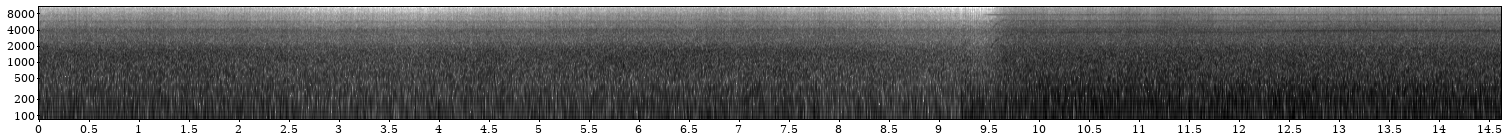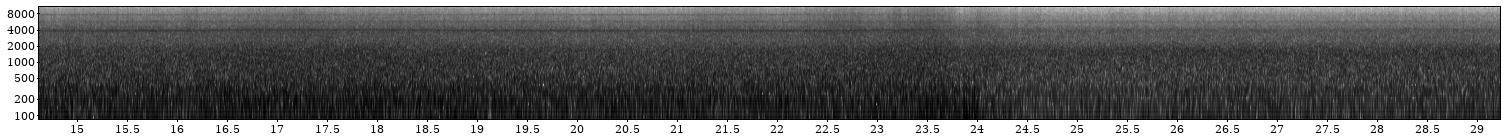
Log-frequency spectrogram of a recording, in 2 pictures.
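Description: Wind rushing over the microphone of a wing-mounted camera on a HobbyKing Walrus RC plane in flight, mixed with its electric motor and propeller. About a third of the way in the sound gets louder and a steady high whine with a lower hum appears. It drops back to plain wind rush about five seconds before the end.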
